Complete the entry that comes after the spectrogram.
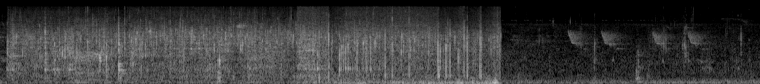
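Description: Chicken pakoda deep-frying in hot oil: a dense sizzle with crackles that cuts off abruptly about five seconds in. A quieter background follows, with a few short high chirps.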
